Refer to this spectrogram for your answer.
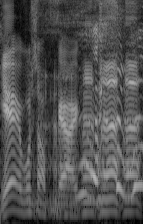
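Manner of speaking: talking out the mouth's side. Showing how one used to speak English: imitating own past side-of-mouth English. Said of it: "när jag pratade engelska så pratade jag så här".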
